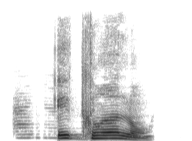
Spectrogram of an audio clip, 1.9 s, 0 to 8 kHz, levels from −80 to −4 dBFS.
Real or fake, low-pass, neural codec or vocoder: real; 7.2 kHz; none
